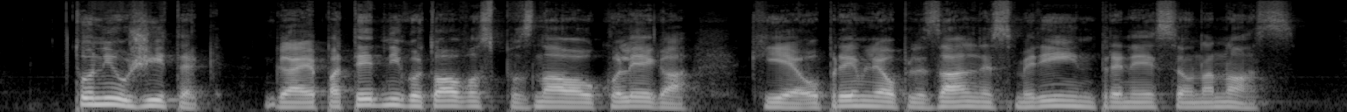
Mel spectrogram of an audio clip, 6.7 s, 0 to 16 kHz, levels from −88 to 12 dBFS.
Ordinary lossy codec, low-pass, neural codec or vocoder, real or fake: Opus, 32 kbps; 14.4 kHz; none; real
